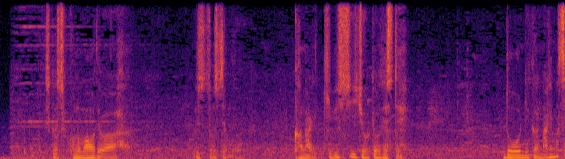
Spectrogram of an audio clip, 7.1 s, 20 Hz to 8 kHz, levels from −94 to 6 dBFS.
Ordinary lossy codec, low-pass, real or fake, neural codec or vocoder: none; none; real; none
